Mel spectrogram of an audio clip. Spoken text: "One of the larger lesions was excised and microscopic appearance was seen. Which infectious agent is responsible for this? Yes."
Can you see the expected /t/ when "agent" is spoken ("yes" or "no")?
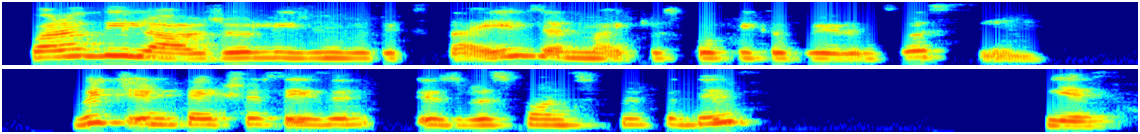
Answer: no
